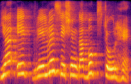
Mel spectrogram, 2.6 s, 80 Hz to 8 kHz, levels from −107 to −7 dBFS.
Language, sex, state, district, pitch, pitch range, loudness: Hindi, female, Bihar, Saharsa, 320 Hz, 290-370 Hz, -15 LUFS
